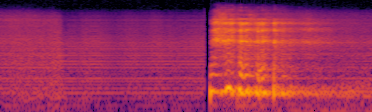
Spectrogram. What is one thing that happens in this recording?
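A young woman laughs softly nearby.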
